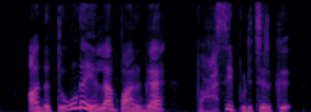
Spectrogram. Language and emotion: Tamil, disgusted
